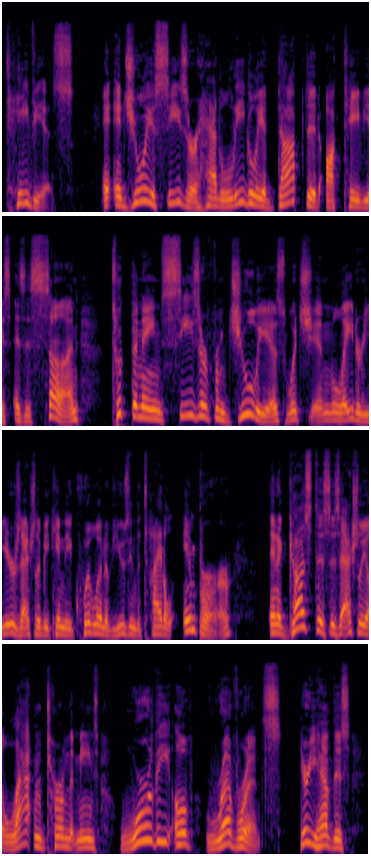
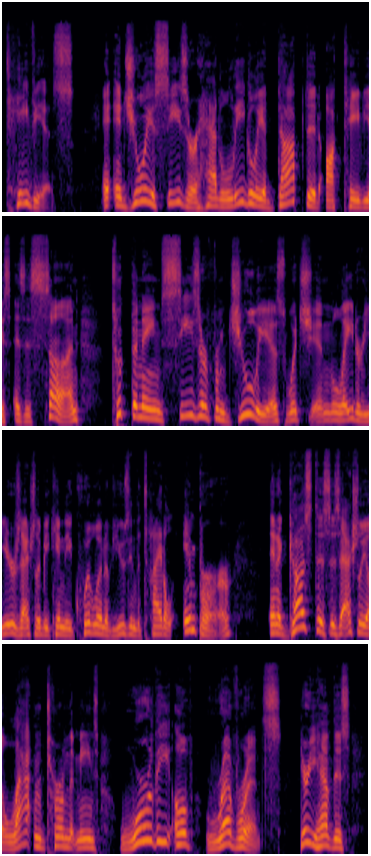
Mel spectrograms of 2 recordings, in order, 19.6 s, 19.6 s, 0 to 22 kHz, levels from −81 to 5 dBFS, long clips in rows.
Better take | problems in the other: neither | none

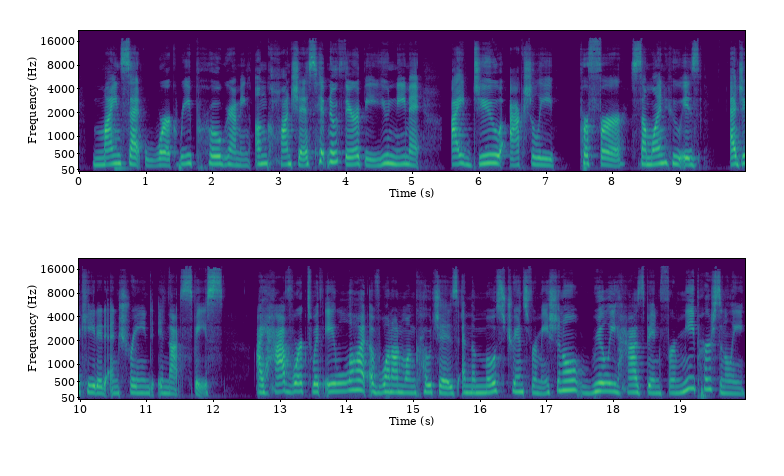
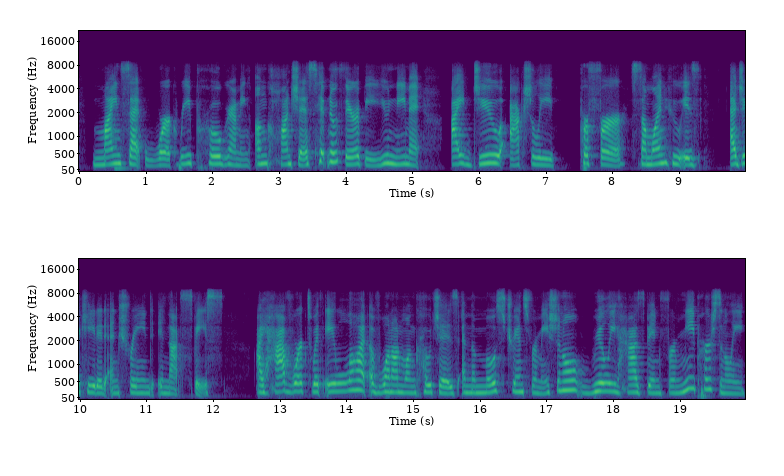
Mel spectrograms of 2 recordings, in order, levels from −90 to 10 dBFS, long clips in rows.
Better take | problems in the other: first | garbled, watery; slightly; nothing above 8 kHz

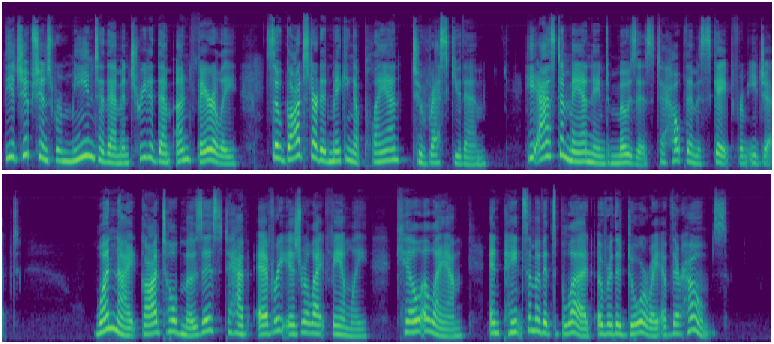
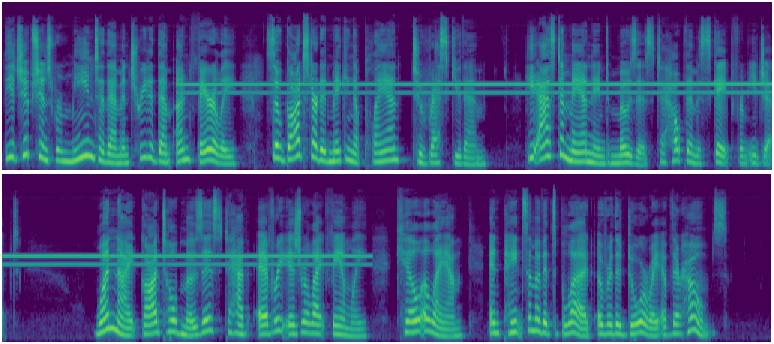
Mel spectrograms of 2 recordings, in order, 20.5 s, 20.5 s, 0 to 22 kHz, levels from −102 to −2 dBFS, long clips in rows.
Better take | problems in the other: first | high-pitched whine; loud; from 2.5 to 15 s; 3 kHz, 8 dB below the speech

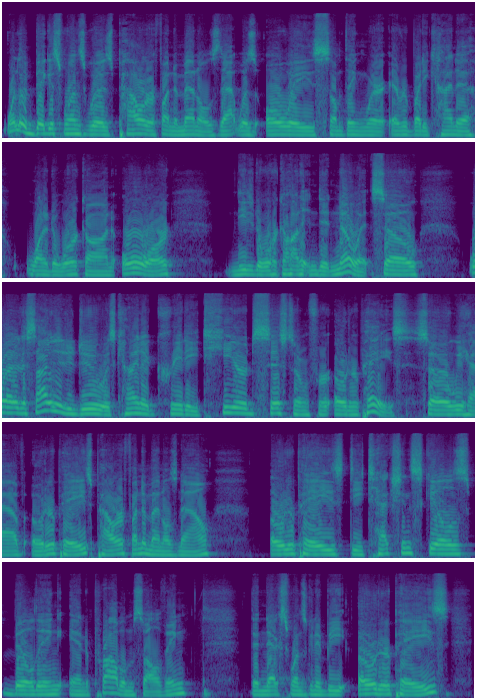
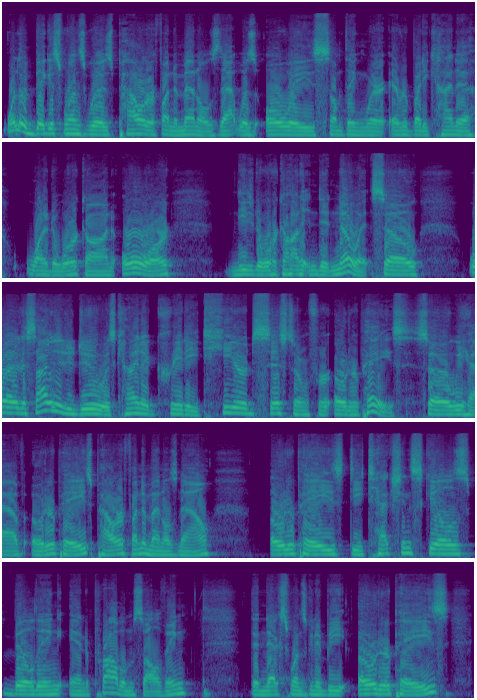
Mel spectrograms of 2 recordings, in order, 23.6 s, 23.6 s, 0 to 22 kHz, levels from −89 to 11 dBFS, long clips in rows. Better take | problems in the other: neither | distortion; slight; 11% of the sound clipped; the same in both

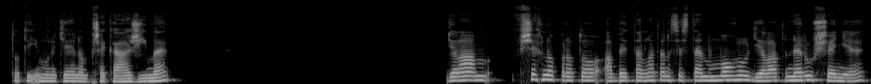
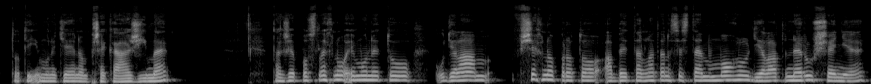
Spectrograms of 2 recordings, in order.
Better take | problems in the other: second | audio cutting out; at 2.5 s for 2 s

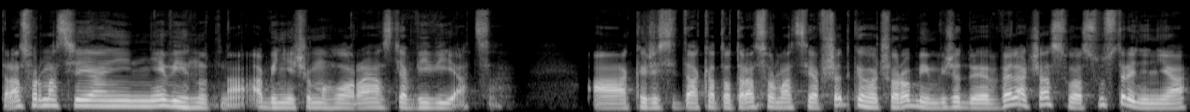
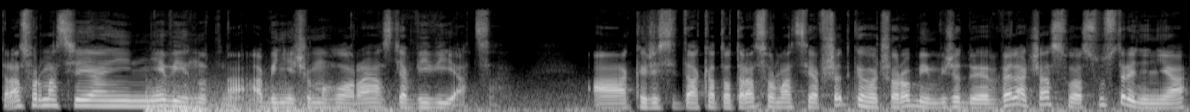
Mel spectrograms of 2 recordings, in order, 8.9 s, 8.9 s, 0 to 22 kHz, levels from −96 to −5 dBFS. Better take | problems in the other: first | wind noise on the microphone; occasional gusts; from 1 to 4.5 s and from 5.5 s on; 20 dB below the speech

